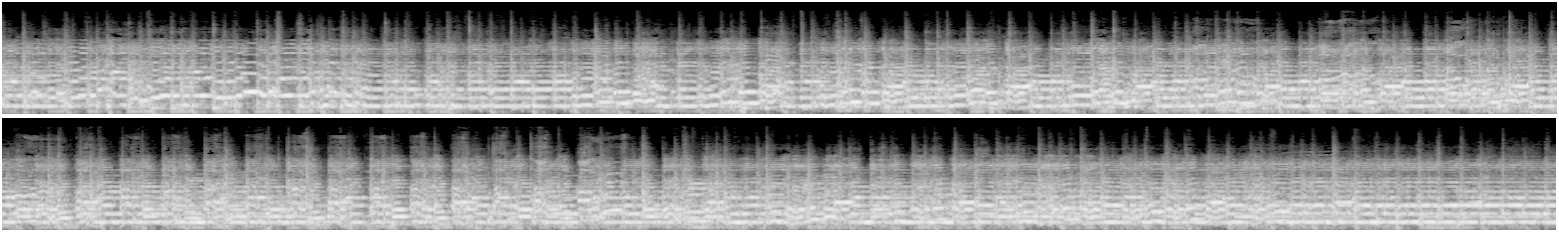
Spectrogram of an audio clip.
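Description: Live Ethiopian traditional band music: a washint flute and a stringed instrument carry the melody over hand drums, with a held note coming back again and again underneath.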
